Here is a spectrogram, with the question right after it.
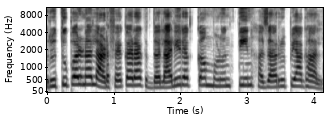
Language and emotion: Goan Konkani, neutral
